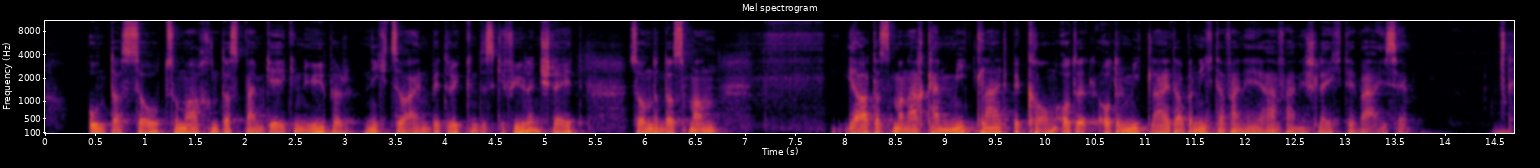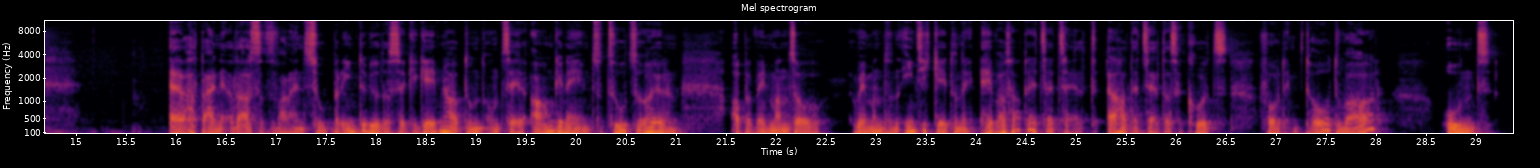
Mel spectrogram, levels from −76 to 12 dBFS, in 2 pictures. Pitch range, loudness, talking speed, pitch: 80-110 Hz, -23 LUFS, 170 wpm, 90 Hz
